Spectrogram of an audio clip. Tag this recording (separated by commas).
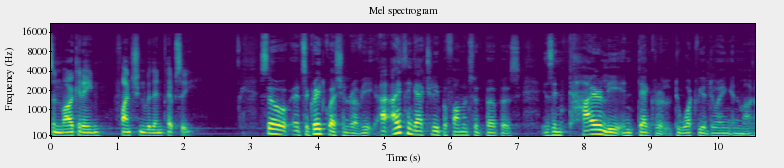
Speech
